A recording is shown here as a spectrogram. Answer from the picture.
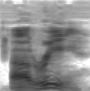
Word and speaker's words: ari: And when you pronounce that, it's Ari.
